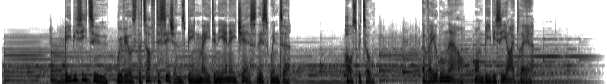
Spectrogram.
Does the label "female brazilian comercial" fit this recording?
No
